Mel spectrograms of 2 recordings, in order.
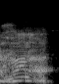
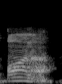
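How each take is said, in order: First: The word begins with a sounded H. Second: The word begins with a vowel sound. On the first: The speaker calls it wrong. "not honor" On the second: The speaker calls it right. "we have to omit this uh, word letter H"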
